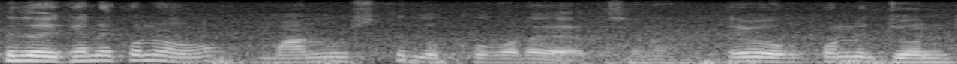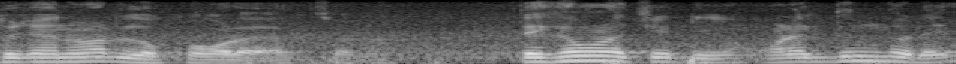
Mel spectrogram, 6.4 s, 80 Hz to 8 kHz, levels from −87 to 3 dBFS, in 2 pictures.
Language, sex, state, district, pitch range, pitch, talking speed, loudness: Bengali, male, West Bengal, Jhargram, 135-165 Hz, 155 Hz, 225 wpm, -20 LUFS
